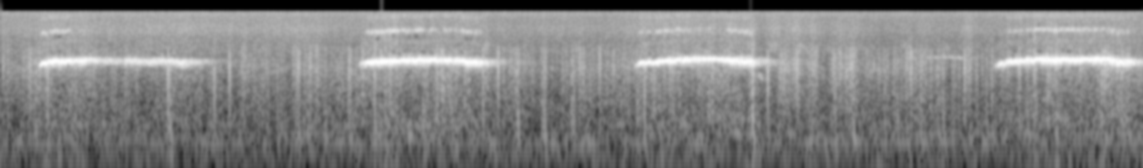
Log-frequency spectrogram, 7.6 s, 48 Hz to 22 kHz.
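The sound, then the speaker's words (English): Boys searching in the dark blow a whistle signal: four long, shrill blasts at a steady high pitch, spaced a second or more apart over a constant hiss. “That's the boys signaling. All right, Dick. Keep moving ahead. How we know if anybody finds something? Well, he'll blow the usual signal. 3 short, quick blasts on the whistle.”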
